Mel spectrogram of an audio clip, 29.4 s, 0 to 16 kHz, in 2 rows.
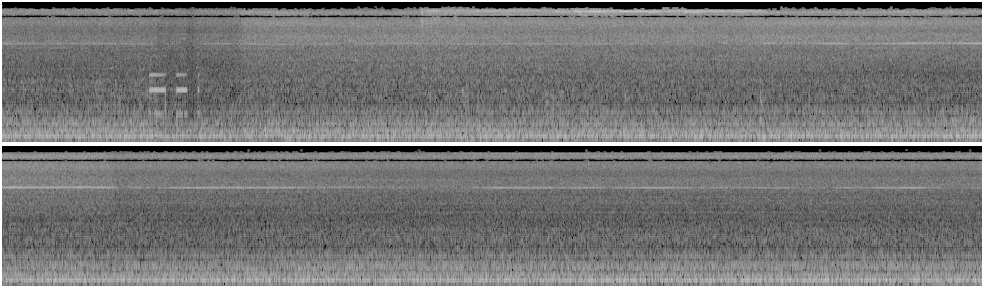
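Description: Cabin noise of a Cessna P210 Silver Eagle's Rolls-Royce (Allison) 250 turboprop engine and propeller at steady power on approach: an even, unchanging drone with a faint high whine that comes and goes above it.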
